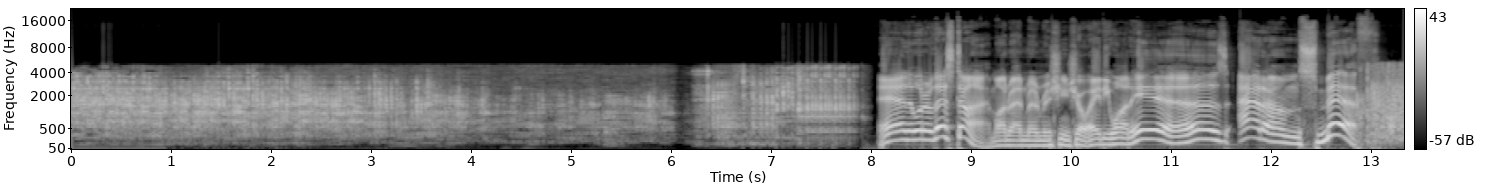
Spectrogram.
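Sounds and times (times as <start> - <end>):
prize wheel spinning with a fast ratcheting clatter: 0.0 - 8.0
speech: 8.1 - 13.2.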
